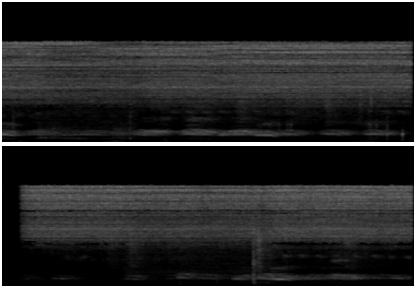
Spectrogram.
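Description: Birds calling over and over, faint, with a steady high hiss underneath; the sound cuts out completely for a moment about six seconds in.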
